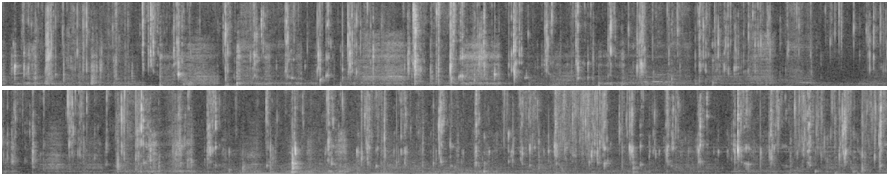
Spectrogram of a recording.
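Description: Close-up chewing and biting as a person eats oily mutton curry and rice by hand, with many small clicks and smacks. A low hum rises beneath it about halfway through and fades later.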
